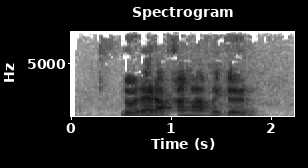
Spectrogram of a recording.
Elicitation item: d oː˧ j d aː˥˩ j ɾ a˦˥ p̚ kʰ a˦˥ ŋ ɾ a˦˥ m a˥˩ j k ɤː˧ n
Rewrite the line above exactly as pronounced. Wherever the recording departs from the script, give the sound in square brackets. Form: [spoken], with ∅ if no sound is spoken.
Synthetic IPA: d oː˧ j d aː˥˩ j ɾ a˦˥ p̚ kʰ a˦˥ ŋ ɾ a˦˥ m a˥˩ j k ɤː˧ n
